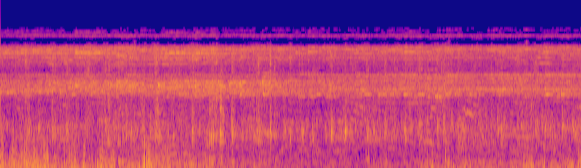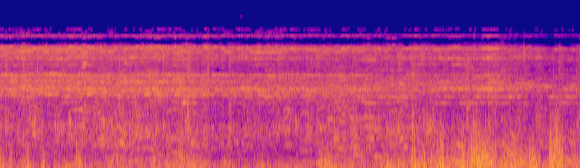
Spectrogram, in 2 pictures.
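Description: Hooves of several walking horses clopping on a stone-paved street, with voices of people around them.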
